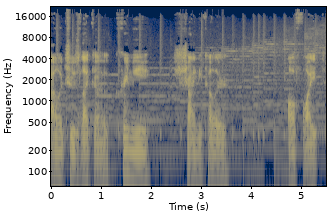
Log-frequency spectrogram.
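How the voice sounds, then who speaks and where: Music plays in the background while a man speaks at a very deep, low pitch. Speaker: husband doing voiceover. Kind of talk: humorous makeup tutorial voiceover.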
